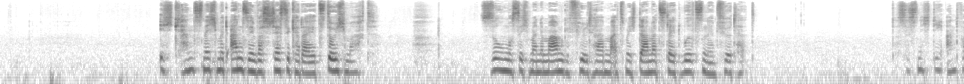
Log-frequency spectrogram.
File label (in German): Amerikanischer Thriller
